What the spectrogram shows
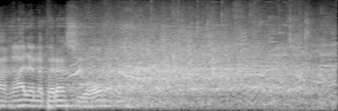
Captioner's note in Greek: γέλια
